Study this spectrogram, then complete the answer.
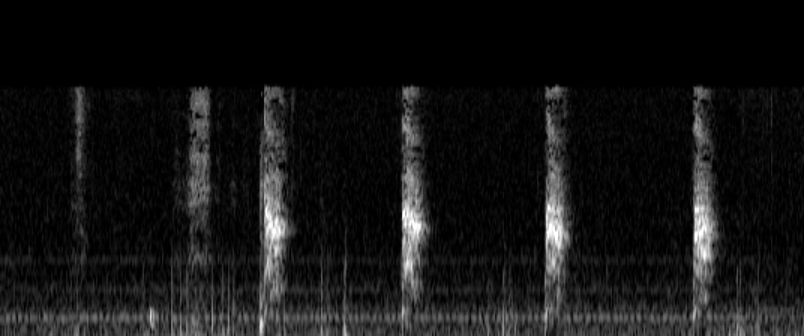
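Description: A small dog barks sharply, close by, several times.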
